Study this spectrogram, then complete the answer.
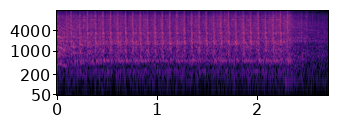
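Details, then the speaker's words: Ford Sable, cranks but won't start: quick, even cranking for over two seconds that never fires; pressure gauge at the rail shows no fuel pressure, failed in-tank fuel pump diagnosed and replaced. "got nothing we got no fuel pressure at all and he cranked it long enough that that pump would have recovered and fuel would have come up to the rail"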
